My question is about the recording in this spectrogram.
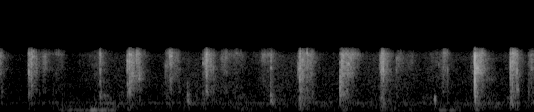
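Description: A deck of tarot cards is shuffled in many quick, crisp riffling bursts at a fairly even pace, with a few light taps between them.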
